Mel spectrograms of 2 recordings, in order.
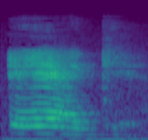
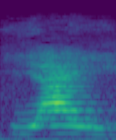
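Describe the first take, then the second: First: The word ends with an audible g sound. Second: The word ends in a vowel with no g. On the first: "these ones says egg" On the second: "I would say yay"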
